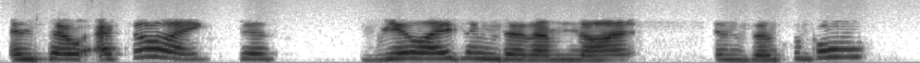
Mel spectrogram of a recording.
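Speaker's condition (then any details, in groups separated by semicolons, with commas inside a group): ALS; about 5.5 years since diagnosis, considering walking device, clinic team includes speech and respiratory therapists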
